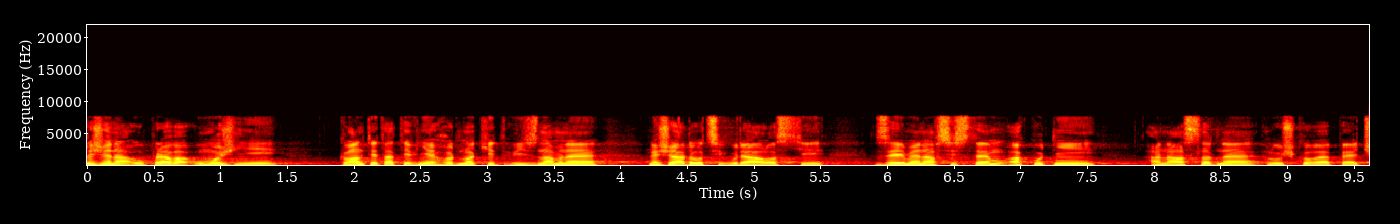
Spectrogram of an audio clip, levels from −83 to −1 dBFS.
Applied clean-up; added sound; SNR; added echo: none; none; none; none.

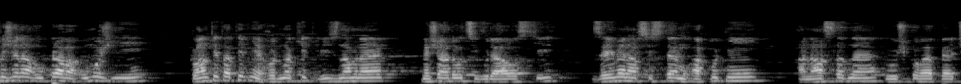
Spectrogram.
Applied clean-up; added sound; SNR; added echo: classical method WPE with log-MMSE.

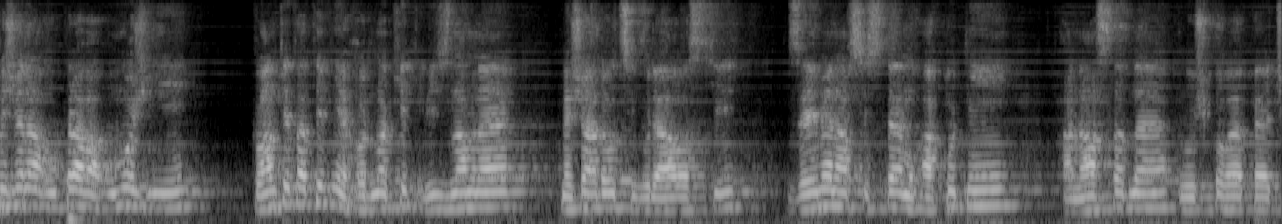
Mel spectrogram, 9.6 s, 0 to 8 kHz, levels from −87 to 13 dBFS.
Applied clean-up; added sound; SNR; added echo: neural separator model SepFormer DNS4.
